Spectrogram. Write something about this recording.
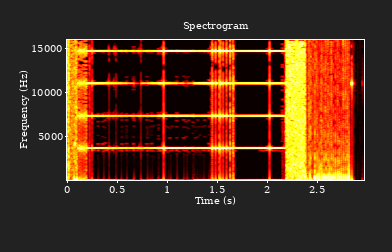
Raw import of a non-audio binary file made with Audacity in Ubuntu Studio
computer, file, extreme, harsh, distortion, loud, binary, glitchy, noise, random, glitch, raw, glitches, data, electronic, digital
